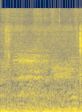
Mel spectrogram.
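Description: A Sojat goat bleats once at close range on a goat farm in Ahmedabad, a short, steady, raspy call over a busy background.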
